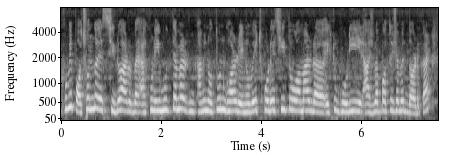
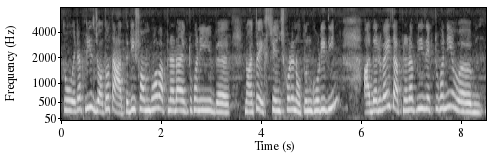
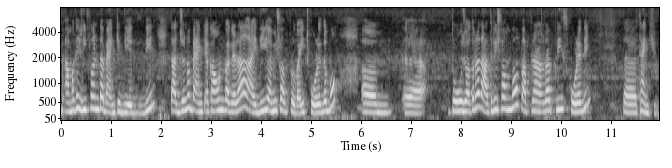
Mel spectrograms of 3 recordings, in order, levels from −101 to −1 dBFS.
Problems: constant background noise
